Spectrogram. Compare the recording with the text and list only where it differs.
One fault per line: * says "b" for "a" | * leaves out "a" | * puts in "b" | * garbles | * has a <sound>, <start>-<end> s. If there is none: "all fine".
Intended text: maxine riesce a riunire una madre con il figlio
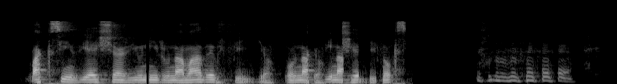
* has a dropout, 1.5-1.5 s
* leaves out "con"
* garbles
* has a laugh, 4.8-6.0 s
